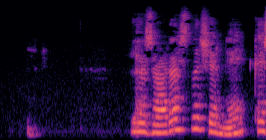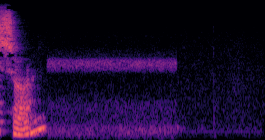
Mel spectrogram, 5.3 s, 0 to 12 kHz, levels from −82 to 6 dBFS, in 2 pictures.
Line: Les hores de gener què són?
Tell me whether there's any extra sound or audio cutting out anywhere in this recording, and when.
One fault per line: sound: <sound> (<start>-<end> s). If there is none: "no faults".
no faults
